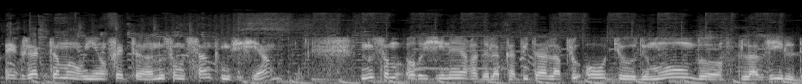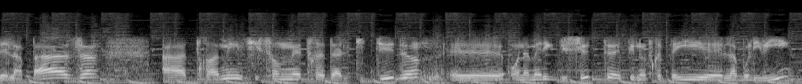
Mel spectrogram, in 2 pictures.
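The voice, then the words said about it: Latin American Spanish accent in French. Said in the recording (French): “On sent l'accent latin.”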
